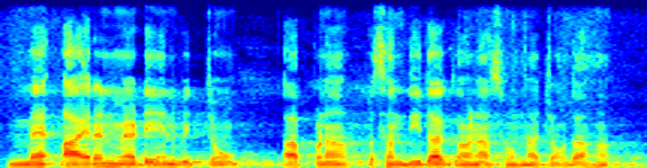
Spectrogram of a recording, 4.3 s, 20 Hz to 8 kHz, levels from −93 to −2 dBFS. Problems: background sounds at intervals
